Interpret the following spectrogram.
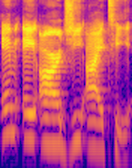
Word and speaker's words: Margit: It's an Italian name that's pronounced Margit, so I'm just going to call her that from now on.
